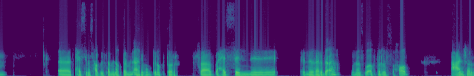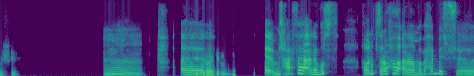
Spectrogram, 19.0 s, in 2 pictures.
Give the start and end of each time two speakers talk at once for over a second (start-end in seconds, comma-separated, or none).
none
